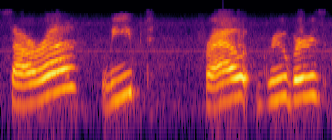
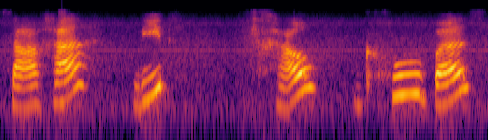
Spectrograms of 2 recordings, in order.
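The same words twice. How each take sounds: First: The R sounds are hard American-style R sounds. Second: The R sounds are soft and breathy like H. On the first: The speaker calls it wrong. "like a typical American English native speaking German learner would" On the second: The speaker calls it right. "replacing the R's that we see with an H sound"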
